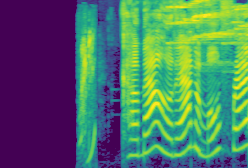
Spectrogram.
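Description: Silence, then a quick rising cartoon 'plop' sound effect just before the middle. After it comes a sing-song cartoon voice whose pitch wobbles up and down in even waves, as a children's song intro starts.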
